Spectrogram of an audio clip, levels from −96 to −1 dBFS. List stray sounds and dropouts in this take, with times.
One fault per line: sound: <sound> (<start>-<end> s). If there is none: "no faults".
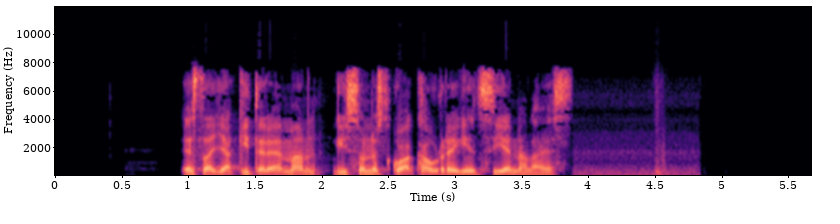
sound: whoosh (4.5-4.6 s)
